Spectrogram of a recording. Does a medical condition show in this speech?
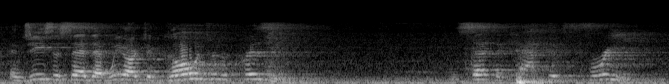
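No.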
